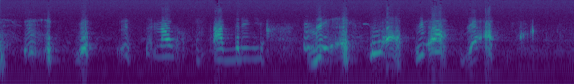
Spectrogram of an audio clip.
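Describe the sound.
A string of loud, theatrical coughs and hacking throat noises, about a dozen short voiced bursts in quick irregular succession, with a low hum underneath.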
